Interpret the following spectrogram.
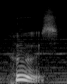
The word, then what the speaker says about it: whose: another Nice pronunciation Point notice that the s in whose actually has a z sound whose also notice that Duke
